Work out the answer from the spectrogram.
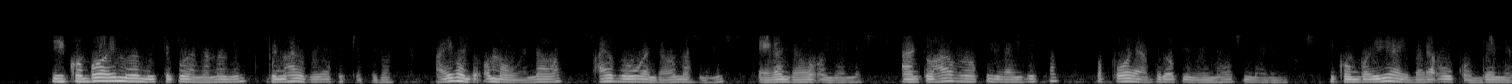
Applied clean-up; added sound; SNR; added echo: neural separator model SepFormer DNS4.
